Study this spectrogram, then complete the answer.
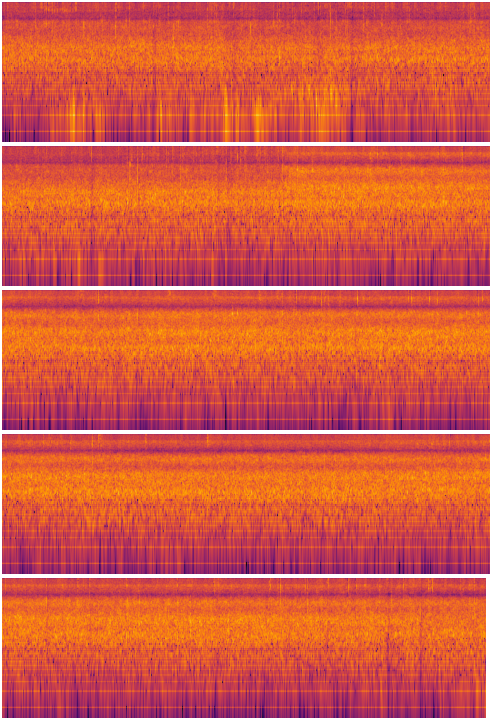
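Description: Heavy unseasonal rain with stormy wind pours steadily over farmland in Golegaon, Sillod taluka, Chhatrapati Sambhajinagar, making a dense, continuous hiss with no voices over it for the whole stretch.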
